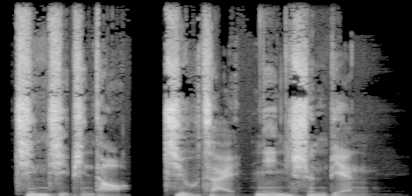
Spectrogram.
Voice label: 广告 片头片花 经济频道宣传; CCTV2

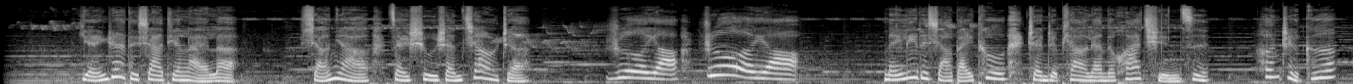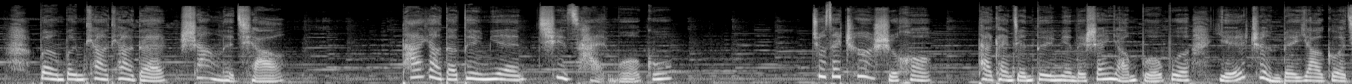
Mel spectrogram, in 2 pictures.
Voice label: 儿童故事 温柔; 女

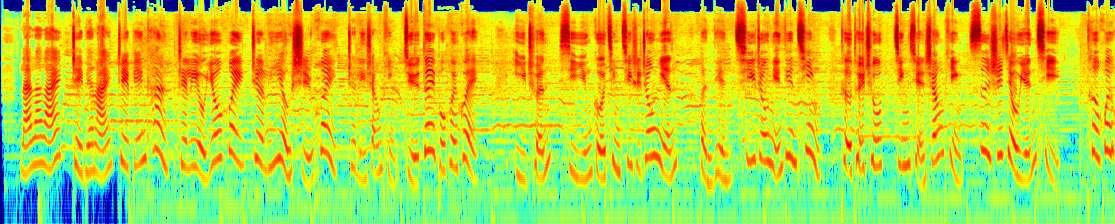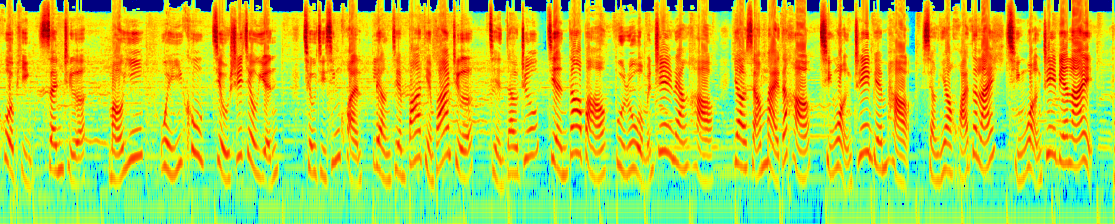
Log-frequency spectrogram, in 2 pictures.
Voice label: 女 广告 促销 服饰类 年轻; 以纯

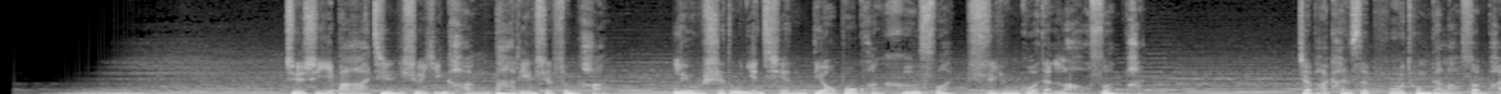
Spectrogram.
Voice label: 专题, 银行, 大气; 建设银行大连

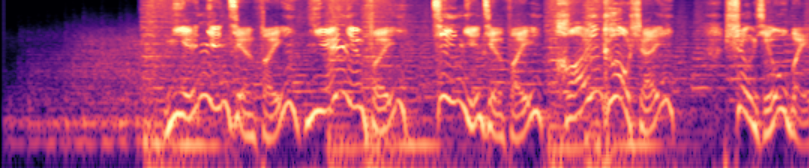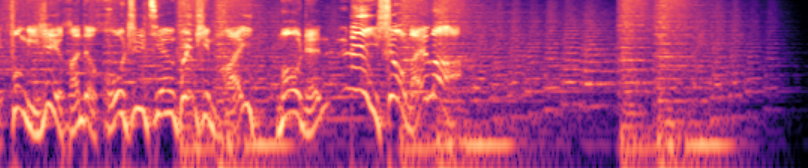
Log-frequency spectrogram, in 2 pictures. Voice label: 男国 广告 电购 激情叫卖

